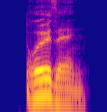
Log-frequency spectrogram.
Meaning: 1. to crumble (of food) 2. to crumble, fall apart, to disintegrate 3. to crumble, to render into crumbs
- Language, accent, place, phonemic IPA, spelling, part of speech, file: German, Germany, Berlin, /ˈbʁøːzəln/, bröseln, verb, De-bröseln.ogg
